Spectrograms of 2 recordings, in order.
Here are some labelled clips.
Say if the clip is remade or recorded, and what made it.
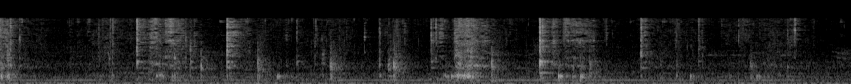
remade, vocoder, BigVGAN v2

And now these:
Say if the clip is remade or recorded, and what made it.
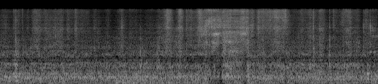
remade, autoencoder, DAC-VAE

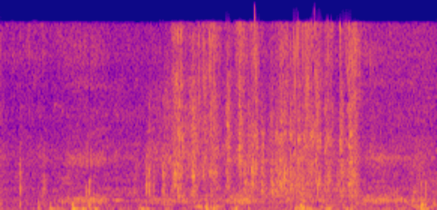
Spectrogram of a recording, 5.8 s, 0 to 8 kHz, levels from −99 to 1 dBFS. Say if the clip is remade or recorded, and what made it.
recorded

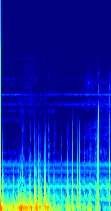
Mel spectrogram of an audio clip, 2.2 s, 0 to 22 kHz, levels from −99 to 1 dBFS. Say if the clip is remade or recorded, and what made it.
recorded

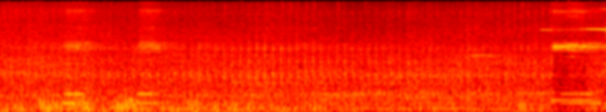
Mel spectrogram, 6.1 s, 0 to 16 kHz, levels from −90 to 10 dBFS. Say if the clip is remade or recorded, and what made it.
recorded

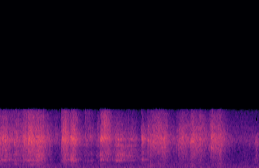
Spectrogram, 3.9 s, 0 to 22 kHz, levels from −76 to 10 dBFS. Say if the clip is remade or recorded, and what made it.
recorded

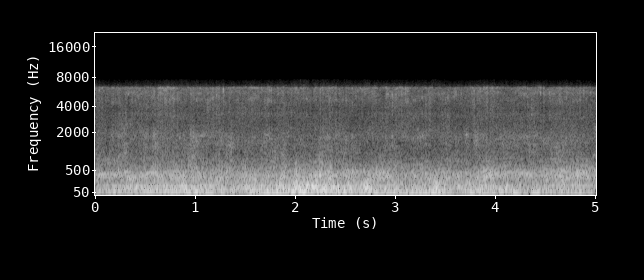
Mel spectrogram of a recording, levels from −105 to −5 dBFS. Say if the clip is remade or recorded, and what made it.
remade, codec, DAC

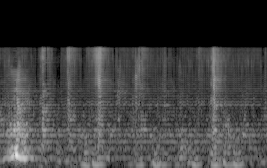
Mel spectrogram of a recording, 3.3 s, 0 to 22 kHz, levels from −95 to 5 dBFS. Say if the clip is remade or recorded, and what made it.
remade, vocoder, BigVGAN v2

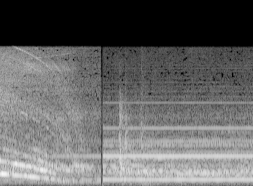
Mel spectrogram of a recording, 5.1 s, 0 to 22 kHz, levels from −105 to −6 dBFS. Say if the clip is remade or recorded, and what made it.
recorded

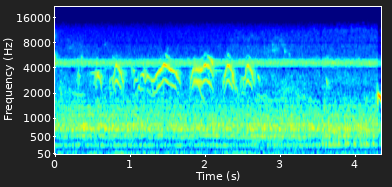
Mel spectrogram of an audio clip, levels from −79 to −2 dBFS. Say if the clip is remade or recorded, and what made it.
recorded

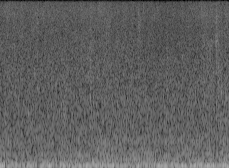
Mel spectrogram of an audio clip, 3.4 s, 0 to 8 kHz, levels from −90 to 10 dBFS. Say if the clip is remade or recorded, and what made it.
recorded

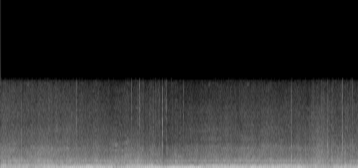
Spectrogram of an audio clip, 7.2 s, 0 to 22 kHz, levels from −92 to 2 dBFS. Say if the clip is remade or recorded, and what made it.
remade, codec, SNAC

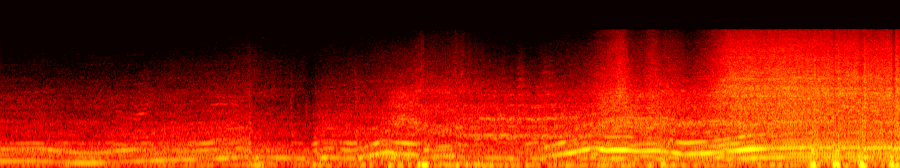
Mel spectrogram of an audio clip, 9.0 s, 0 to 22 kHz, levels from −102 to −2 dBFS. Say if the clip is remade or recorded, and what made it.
recorded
